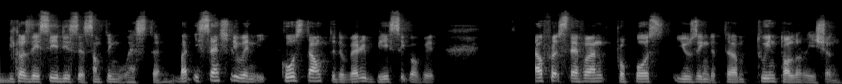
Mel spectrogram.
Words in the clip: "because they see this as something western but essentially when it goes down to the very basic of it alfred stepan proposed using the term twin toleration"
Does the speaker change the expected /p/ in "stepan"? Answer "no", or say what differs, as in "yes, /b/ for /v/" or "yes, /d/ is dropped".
yes, /f/ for /p/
